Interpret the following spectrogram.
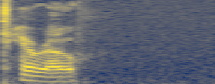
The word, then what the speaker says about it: tarot: context, it's pronounced tarot.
